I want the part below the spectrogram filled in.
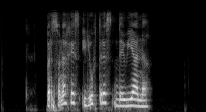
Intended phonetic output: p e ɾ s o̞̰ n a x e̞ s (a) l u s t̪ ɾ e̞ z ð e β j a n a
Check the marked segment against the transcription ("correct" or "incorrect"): incorrect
